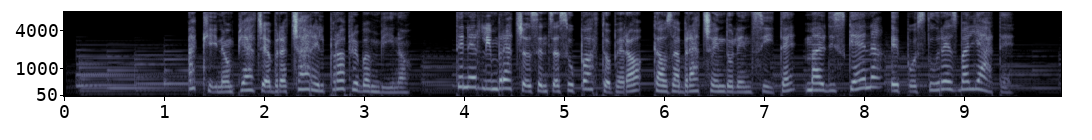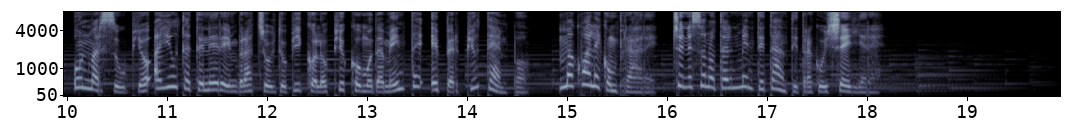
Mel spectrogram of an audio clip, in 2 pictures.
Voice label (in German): Italiensch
